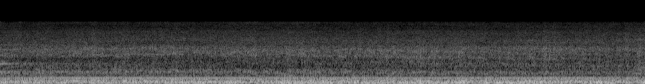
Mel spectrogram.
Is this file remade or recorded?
remade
